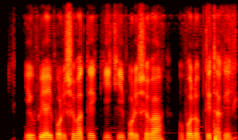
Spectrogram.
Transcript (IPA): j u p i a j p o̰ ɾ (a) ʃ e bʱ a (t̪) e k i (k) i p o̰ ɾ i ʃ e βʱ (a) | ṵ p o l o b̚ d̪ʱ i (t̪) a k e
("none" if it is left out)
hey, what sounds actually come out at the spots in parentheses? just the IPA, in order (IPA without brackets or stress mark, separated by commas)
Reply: i, t̪, k, a, t̪ʰ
